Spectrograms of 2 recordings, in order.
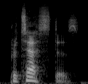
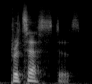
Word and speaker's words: protesters: many protesters were arrested they actually rhyme those words protester arrested protester arrested maybe that can help you to get the right pronunciation protesters arrested protesters arrested although protesters that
